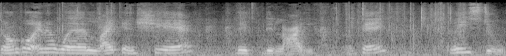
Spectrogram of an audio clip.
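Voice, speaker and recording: Noticeable background noise under a woman talking at a medium pitch and a fairly slow pace. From Liberia. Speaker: cooking streamer. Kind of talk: live cooking stream, casual chat.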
